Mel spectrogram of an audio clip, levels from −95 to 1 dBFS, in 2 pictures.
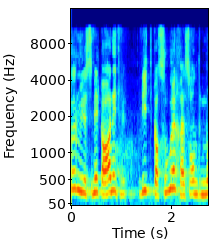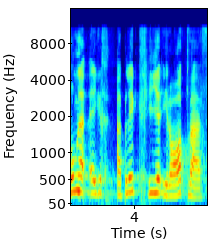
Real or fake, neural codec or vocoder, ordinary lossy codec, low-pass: fake; codec, 24 kHz, 3 kbps, HILCodec; none; 10.8 kHz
